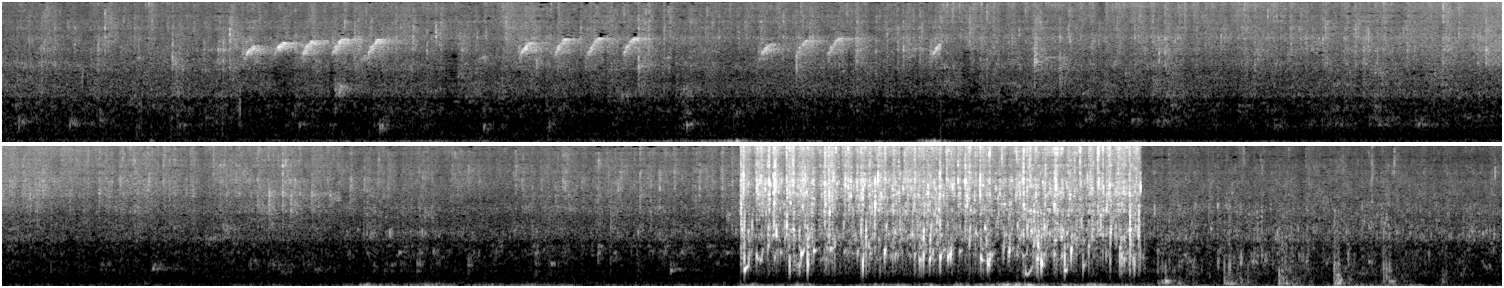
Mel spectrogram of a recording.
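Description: Thin water trickling over wet rock, with a bird calling in short runs of rising high chirps during the first third. About two-thirds of the way in, a sudden, much louder rush of crackling noise lasts about four seconds and stops abruptly.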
